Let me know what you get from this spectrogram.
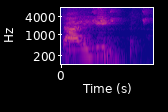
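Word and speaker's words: ptyalin: आप लोग मत भूलिए इसको क्या कहते हैं टाइलिन ठीक है बच्चों पीस में साइलेंट है टाइलिन जो है यही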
